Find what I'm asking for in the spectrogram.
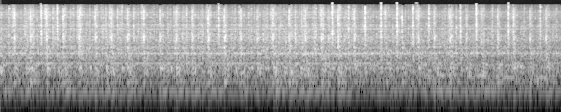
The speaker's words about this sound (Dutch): In de buurtontmoetingsplek, de Bob, komen mensen bij elkaar voor een praatje, voor koffie of thee en voor een naailes. En dan is praten een stuk lastiger over het geratel van de machines.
